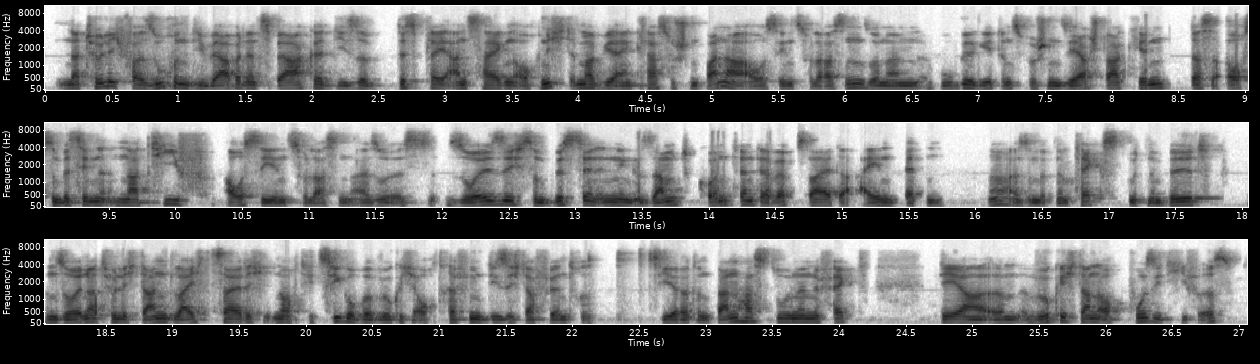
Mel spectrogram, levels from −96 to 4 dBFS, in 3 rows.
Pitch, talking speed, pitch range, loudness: 105 Hz, 175 wpm, 95-120 Hz, -17 LUFS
